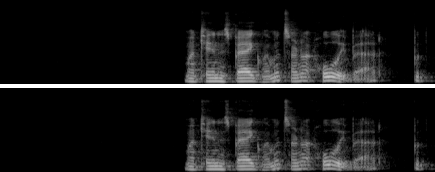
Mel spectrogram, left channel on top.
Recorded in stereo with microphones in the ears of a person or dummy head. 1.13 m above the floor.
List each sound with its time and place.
1.9 s a man speaking: 15° left (ahead or behind), 0.5 m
